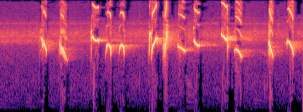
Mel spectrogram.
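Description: A Lesser Green Leafbird sings quick, high, sweeping whistled notes, often paired, about two or three a second, over a steady high hiss.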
